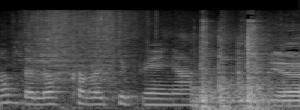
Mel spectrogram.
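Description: Mostly people talking, with a brief knock of a stainless-steel stockpot being picked up off a gas hob about halfway through.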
